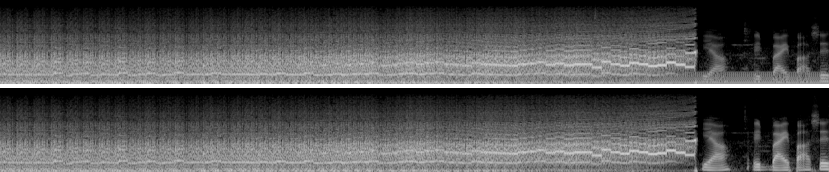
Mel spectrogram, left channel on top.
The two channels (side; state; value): left; noise; hum, 12 dB below the sound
